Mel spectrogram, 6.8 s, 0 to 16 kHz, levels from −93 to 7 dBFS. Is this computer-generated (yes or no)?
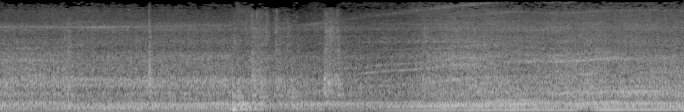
no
